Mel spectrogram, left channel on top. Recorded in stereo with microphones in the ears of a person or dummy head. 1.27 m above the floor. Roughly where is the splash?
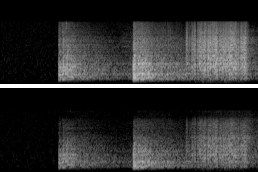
No splash in this recording.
